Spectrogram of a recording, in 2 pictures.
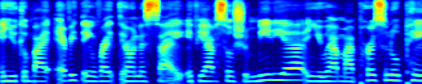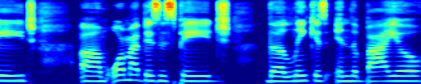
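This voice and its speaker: A woman's medium-pitched voice at a fairly quick pace, fairly even in intonation, dry and close with no echo, on a very clean recording with a silent background. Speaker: hairstylist and event organizer. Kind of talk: interview. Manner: hesitant with frequent fillers.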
